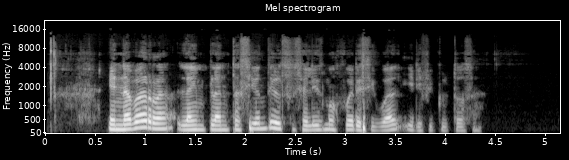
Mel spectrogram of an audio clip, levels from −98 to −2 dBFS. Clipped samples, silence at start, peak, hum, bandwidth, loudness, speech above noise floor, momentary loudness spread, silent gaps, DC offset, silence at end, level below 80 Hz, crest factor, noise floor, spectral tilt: under 0.1%; 0.1 s; -2 dBFS; none; 12 kHz; -17 LUFS; 61 dB; 23 LU; none; under 0.1%; 0.8 s; -60 dBFS; 16 dB; -79 dBFS; -6.5 dB/octave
